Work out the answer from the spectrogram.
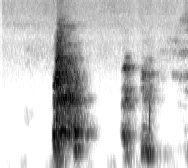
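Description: One strong, harsh cough burst followed by two shorter, softer coughs in an adult.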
